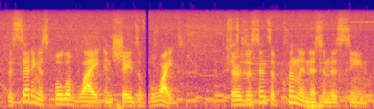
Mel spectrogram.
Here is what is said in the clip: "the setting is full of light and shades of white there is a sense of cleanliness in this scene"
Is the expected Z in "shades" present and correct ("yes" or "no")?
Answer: yes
